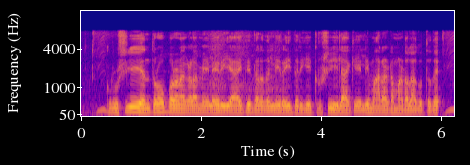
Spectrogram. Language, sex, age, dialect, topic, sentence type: Kannada, female, 51-55, Mysore Kannada, agriculture, statement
